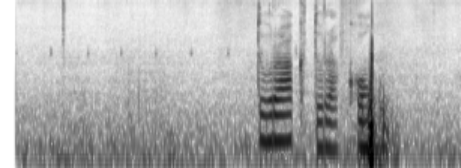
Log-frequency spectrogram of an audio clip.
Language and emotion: Russian, sad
